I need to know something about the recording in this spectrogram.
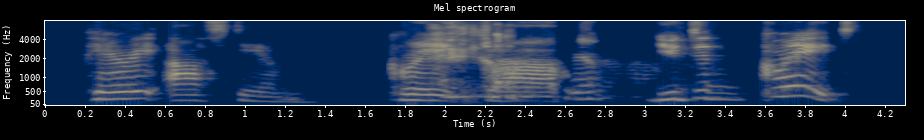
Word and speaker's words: periosteum: Peritinosium? Periosteum.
